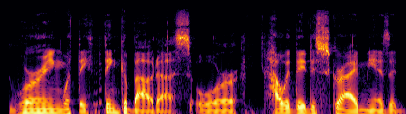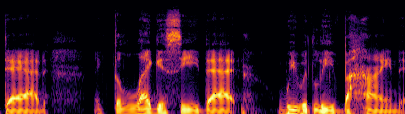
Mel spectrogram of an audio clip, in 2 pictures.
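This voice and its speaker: Candid low-voiced male podcast host. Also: fairly bright tone, no room sound, clean studio sound. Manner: candid, reflective, conversational. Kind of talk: casual solo podcast talk.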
